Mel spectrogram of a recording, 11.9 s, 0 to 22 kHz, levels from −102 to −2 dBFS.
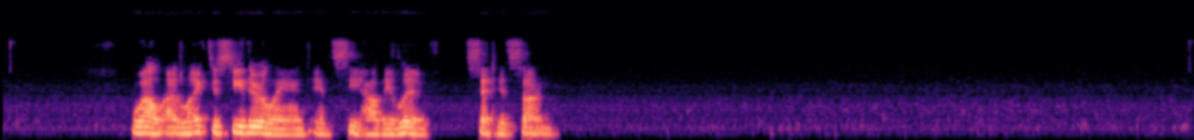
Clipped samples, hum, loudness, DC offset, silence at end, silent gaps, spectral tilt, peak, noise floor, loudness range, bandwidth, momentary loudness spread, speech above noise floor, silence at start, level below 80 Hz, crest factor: under 0.1%; none; -19 LUFS; under 0.1%; 6.4 s; none; -8.5 dB/octave; -2 dBFS; -69 dBFS; 11 LU; 7.8 kHz; 11 LU; 51 dB; 1.3 s; -60 dBFS; 22 dB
